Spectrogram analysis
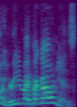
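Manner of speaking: high-pitched mock scolding; mock annoyance. Host mimicking the movie mom over her begonias, mock annoyance. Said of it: "very quick to get mad".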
